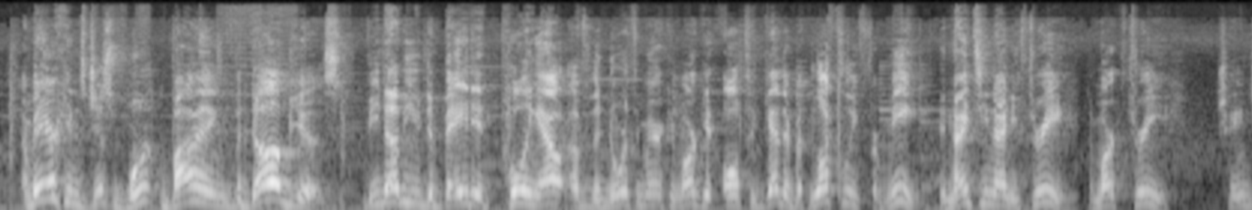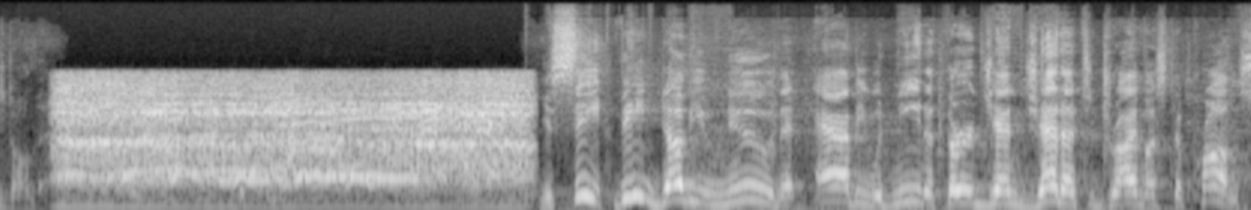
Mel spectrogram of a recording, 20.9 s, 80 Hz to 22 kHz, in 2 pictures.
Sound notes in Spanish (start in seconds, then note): 10.8 neumáticos chirriando; 10.9 aplausos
